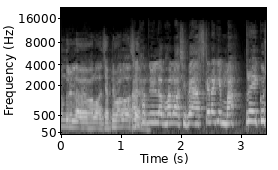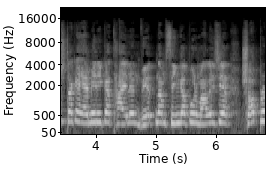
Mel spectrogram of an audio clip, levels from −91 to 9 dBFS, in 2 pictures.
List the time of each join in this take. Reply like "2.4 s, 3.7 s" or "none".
none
